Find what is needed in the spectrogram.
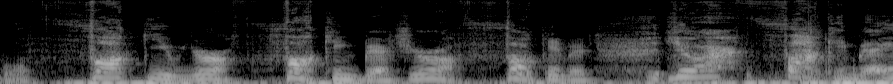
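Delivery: escalating insults. Retold or imitated. Retelling two women's nasty argument, escalating mock anger. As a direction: climb in pitch with each repeated insult.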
